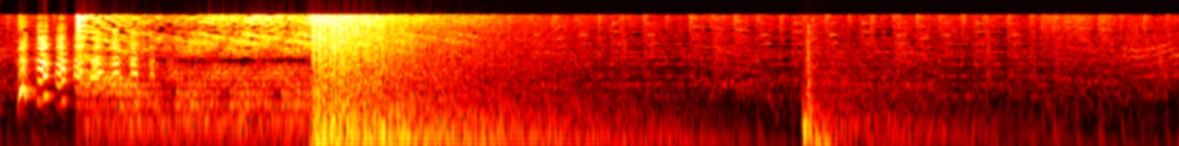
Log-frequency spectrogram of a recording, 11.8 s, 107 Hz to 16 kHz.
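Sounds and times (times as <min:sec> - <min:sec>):
laughter: 0:00.1 - 0:01.7
tonal whirring and clatter: 0:00.8 - 0:08.0
loud explosion: 0:00.8 - 0:08.7.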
